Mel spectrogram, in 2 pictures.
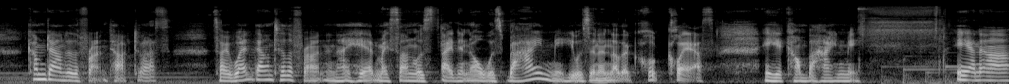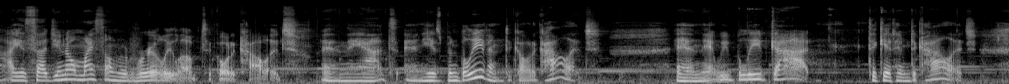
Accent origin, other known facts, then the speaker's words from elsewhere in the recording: Sterling Heights, Michigan, United States; I'm from Sterling Heights, Michigan.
